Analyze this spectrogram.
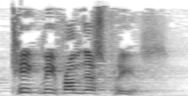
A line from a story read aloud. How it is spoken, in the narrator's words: Boyle, in his dilemma, he cried out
